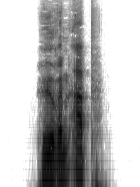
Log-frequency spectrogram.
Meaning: inflection of abhören: 1. first/third-person plural present 2. first/third-person plural subjunctive I
- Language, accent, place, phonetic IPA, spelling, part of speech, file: German, Germany, Berlin, [ˌhøːʁən ˈap], hören ab, verb, De-hören ab.ogg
